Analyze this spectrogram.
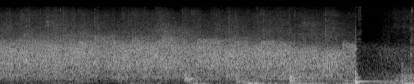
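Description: Audience applauding steadily, then cutting off abruptly about three and a half seconds in.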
